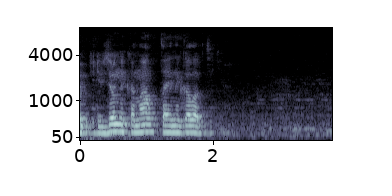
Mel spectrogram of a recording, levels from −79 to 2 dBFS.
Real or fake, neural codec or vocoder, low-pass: real; none; 7.2 kHz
